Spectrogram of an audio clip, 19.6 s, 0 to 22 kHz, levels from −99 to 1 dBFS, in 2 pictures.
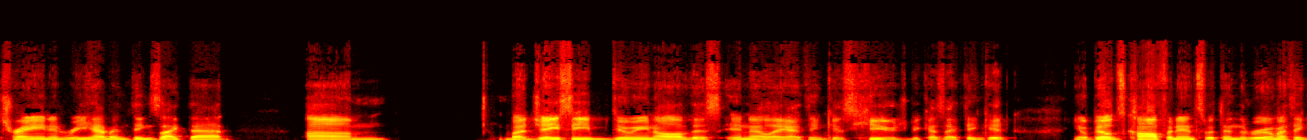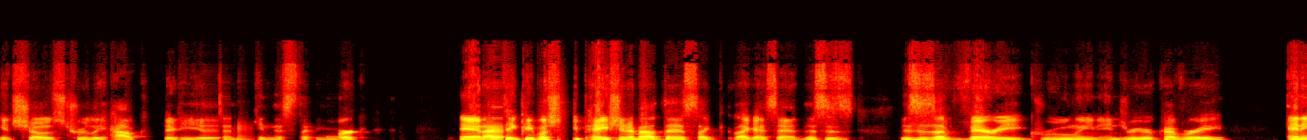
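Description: Repeated packet loss (robotic sound) runs from 10.27 to 13.59 s: one hole after another, the longest about 152 ms, is patched by stretching the preceding sound, so roughly a third of that span is concealed, about 1 s missing, and the speech turns choppy and robotic.

A burst of packet loss follows at 13.99 to 14.12 s. About 100 ms goes missing; the receiver carries the last sound forward and fades it, then about 40 ms of silence, before the speech resumes with that stretch gone.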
